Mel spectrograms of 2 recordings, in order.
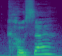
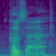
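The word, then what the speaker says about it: Xhosa: It is Kosa, but the k is a click sounds. Okay. It is a I can't do it. Yeah, I'm not even gonna try. Yeah, it's like a Kosa.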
